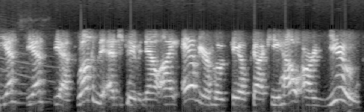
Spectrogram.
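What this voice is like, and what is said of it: Excited, energetic voice. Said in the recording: “hear the excitement in my voice”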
